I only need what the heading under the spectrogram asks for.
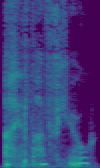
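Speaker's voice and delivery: fighting tears on the words; tearful whispered confession; voice breaking. Acted. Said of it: "My voice broke".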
